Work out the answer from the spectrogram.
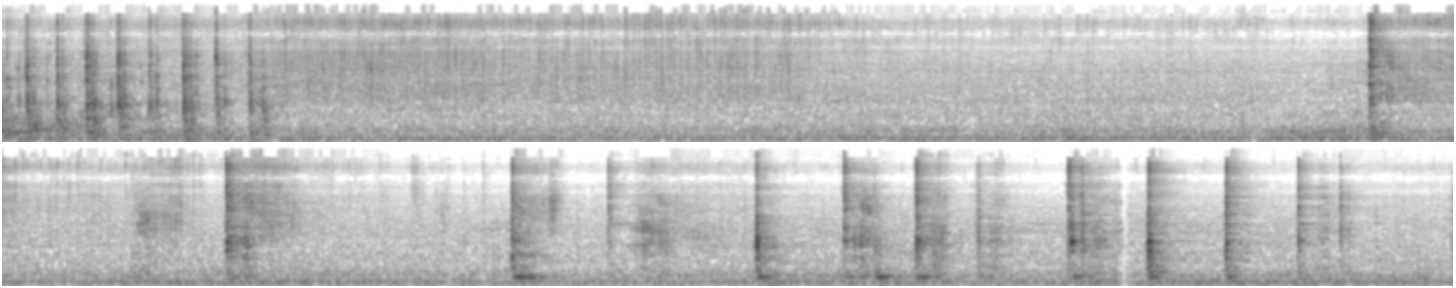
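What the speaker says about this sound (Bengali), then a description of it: "ডিম নিচ্ছি, ডিমটাকে ফেটাবো।" Eggs are beaten in a bowl while cooking an iftar dish: a quick run of rapid, close clicking strokes, then quieter sparse taps, then a further series of irregular sharp clicks.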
